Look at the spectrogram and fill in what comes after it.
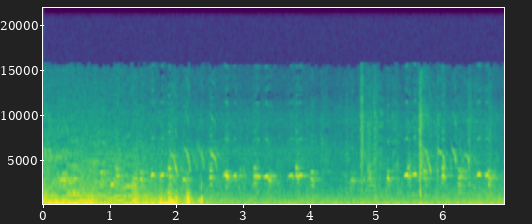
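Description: Wild birds calling faintly in the bush: short, high, quickly falling calls and brief notes, in a cluster about two seconds in and another near the end, over faint background hiss.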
